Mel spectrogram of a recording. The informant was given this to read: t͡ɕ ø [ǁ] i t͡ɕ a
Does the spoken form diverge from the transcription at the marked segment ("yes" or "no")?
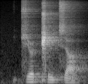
no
